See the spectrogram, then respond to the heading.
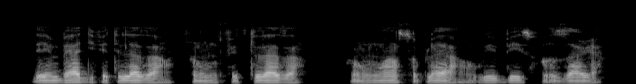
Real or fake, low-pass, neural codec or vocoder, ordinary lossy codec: real; 7.2 kHz; none; none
